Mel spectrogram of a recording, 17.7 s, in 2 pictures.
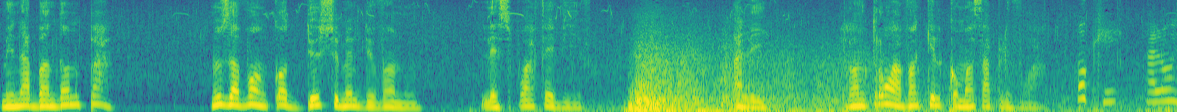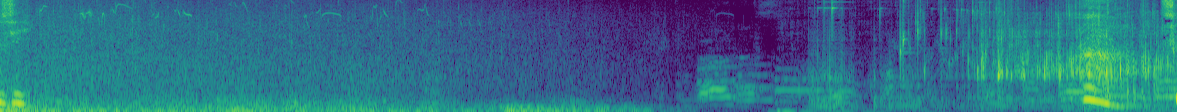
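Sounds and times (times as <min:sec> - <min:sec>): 
speech: 0:00.0 - 0:01.0, 0:01.6 - 0:09.2
noise: 0:00.0 - 0:17.6
tea being poured into a cup: 0:14.8 - 0:17.6.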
